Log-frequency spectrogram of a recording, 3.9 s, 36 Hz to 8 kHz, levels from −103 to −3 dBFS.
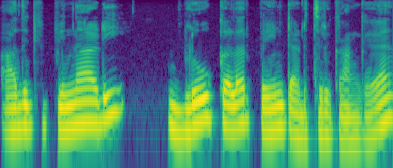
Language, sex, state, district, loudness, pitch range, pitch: Tamil, male, Tamil Nadu, Nilgiris, -14 LUFS, 120-155 Hz, 135 Hz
